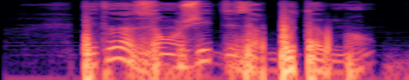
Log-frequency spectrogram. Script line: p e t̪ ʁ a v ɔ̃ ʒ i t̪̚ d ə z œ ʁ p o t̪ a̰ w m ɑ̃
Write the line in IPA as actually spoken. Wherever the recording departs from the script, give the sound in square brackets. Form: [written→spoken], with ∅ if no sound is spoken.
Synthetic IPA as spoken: p e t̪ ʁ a [v→z] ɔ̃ ʒ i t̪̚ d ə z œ ʁ [p→b] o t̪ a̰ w m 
